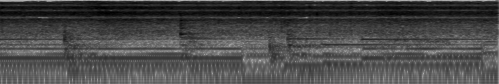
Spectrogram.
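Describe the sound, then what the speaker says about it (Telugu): Thinly chopped onions frying in hot oil with cloves, cardamom and cinnamon for an egg fry, a steady sizzle with occasional stirring clinks, heard under light background music without speech. "ఇప్పుడు మనం సన్నగా చాప్ చేసుకున్న ఆనియన్స్ ఆయిల్లో వేసుకొని కలుపుకుందాం."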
